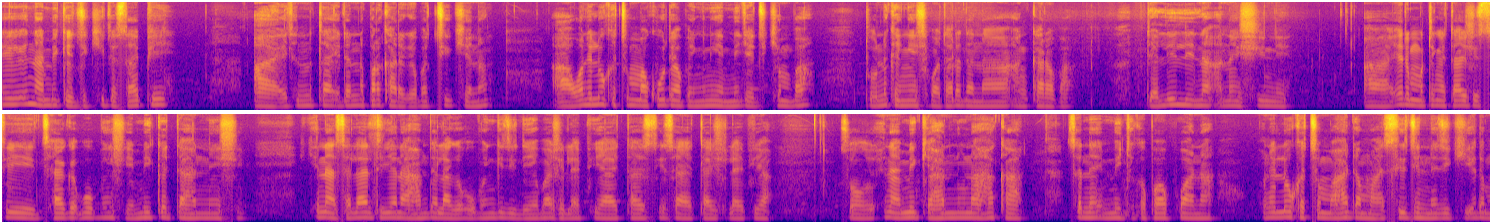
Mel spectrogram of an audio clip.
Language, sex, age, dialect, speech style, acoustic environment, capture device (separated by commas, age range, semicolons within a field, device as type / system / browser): Hausa, male, 25-34, Nigeria - Katsina, focused, silence, mobile / Linux / Chrome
